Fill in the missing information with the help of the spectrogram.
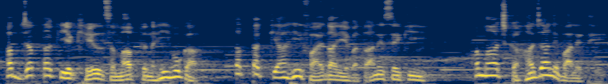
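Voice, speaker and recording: A man's voice: on the high side, huge pitch swings, normal speed, over music. A man voicing a good-natured, guileless god and fond husband in a devotional story, with formal, playfully bemused delivery. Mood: scheming, sly. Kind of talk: animated devotional story dialogue.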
